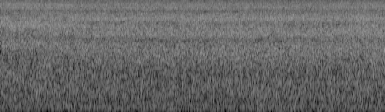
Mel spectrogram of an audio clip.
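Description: Iruppu waterfall pours in a steady, dense roar of rushing water, loud and unbroken from start to finish, with no voices heard over it.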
